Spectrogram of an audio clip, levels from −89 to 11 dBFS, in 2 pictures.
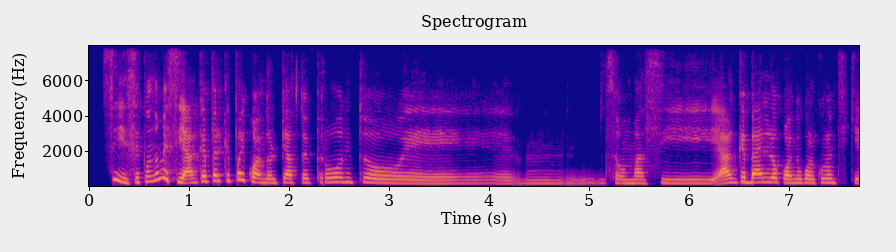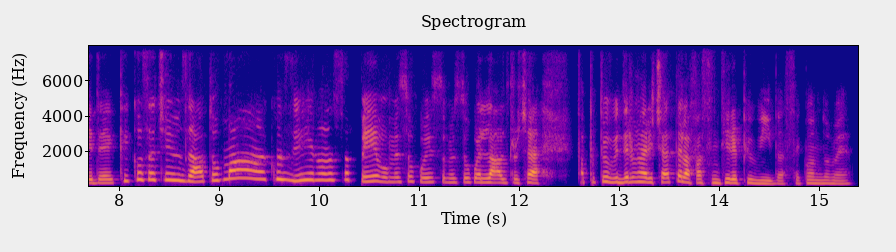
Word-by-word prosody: Sì, 375 Hz, -, +3 dB
secondo 260 Hz, -, -1 dB
me 445 Hz, -, +4 dB
sì, 260 Hz, -, +1 dB
anche 220 Hz, +7 st, +4 dB
perché 320 Hz, +1 st, +1 dB
poi 375 Hz, +4 st, +3 dB
quando 235 Hz, -7 st, +3 dB
il 210 Hz, -, -5 dB
piatto 225 Hz, 0 st, 0 dB
è 225 Hz, -, -3 dB
pronto 240 Hz, -3 st, -3 dB
ehm, 180 Hz, +1 st, -9 dB
insomma 195 Hz, 0 st, -5 dB
si, 195 Hz, -1 st, -7 dB
è -, -, -2 dB
anche 230 Hz, +5 st, +4 dB
bello 245 Hz, 0 st, +4 dB
quando 215 Hz, -1 st, +2 dB
qualcuno 220 Hz, +1 st, -1 dB
ti 215 Hz, -, -16 dB
chiede: 200 Hz, 0 st, -4 dB
"Che 315 Hz, +8 st, -6 dB
cosa 385 Hz, +1 st, +1 dB
ci 380 Hz, -, -8 dB
hai 360 Hz, -1 st, +4 dB
usato?" 290 Hz, 0 st, +3 dB
"Ma 450 Hz, -1 st, +3 dB
così 375 Hz, -4 st, +2 dB
non 365 Hz, -, -1 dB
lo -, -, +1 dB
sapevo, 310 Hz, -7 st, -2 dB
ho -, -, -9 dB
messo 260 Hz, +2 st, -8 dB
questo, 250 Hz, -2 st, -7 dB
ho -, -, -12 dB
messo 235 Hz, +1 st, -7 dB
quell'altro". 230 Hz, -3 st, 0 dB
Cioè, 205 Hz, 0 st, +3 dB, 0.3 s
fa 380 Hz, -, -9 dB
proprio 270 Hz, +3 st, -4 dB
vedere 250 Hz, +2 st, 0 dB
una 265 Hz, -, +3 dB
ricetta 245 Hz, +2 st, +1 dB
e -, -, +2 dB
la 245 Hz, -, +6 dB
fa 210 Hz, -, -4 dB
sentire 210 Hz, 0 st, -2 dB
più 205 Hz, -, -7 dB
viva 165 Hz, -2 st, -7 dB
secondo 175 Hz, +2 st, -9 dB
me. 165 Hz, -1 st, -11 dB
225 Hz, 205 wpm, -23 LUFS, 195-275 Hz, 0.3 s, la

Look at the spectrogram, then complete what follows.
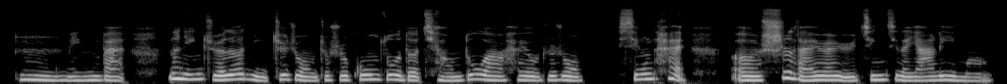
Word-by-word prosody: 嗯， 205 Hz, -4 st, 0 dB
明 190 Hz, +1 st, -1 dB
白。 185 Hz, -2 st, -1 dB, 0.4 s
那 265 Hz, -3 st, +4 dB
您 245 Hz, -1 st, +2 dB
觉 210 Hz, -5 st, +2 dB
得 230 Hz, +3 st, +4 dB
你 195 Hz, -8 st, -1 dB
这 225 Hz, 0 st, 0 dB
种 185 Hz, -6 st, 0 dB
就 195 Hz, -, -4 dB
是 200 Hz, 0 st, 0 dB
工 225 Hz, +3 st, 0 dB
作 225 Hz, -1 st, +1 dB
的 190 Hz, -2 st, 0 dB
强 180 Hz, -1 st, -2 dB
度 225 Hz, +3 st, -1 dB
啊， 195 Hz, -3 st, +1 dB
还 205 Hz, 0 st, -7 dB
有 190 Hz, -2 st, +1 dB
这 195 Hz, +1 st, -2 dB
种 190 Hz, -3 st, 0 dB, 0.3 s
心 240 Hz, +2 st, -1 dB
态， 255 Hz, +1 st, -1 dB, 0.4 s
呃， 190 Hz, 0 st, +2 dB
是 290 Hz, +8 st, +2 dB
来 190 Hz, -6 st, +2 dB
源 200 Hz, 0 st, +4 dB
于 175 Hz, -1 st, +1 dB
经 205 Hz, +2 st, 0 dB
济 210 Hz, 0 st, -4 dB
的 180 Hz, -2 st, +1 dB
压 180 Hz, +1 st, -1 dB
力 200 Hz, 0 st, +1 dB
吗？ 170 Hz, 0 st, -6 dB
200 Hz, 210 characters per minute, -23 LUFS, 185-220 Hz, 0.4 s, 那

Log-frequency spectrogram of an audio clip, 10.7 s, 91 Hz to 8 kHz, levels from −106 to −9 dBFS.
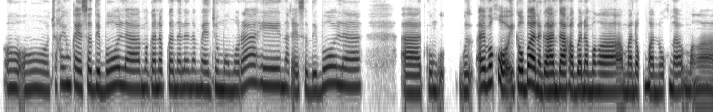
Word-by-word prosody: Oo, 230 Hz, -1 st, -4 dB
tsaka 260 Hz, +5 st, -8 dB
yung 270 Hz, -, +1 dB
queso 245 Hz, -2 st, -1 dB
de 230 Hz, 0 st, +1 dB
bola, 245 Hz, +1 st, 0 dB
maghanap 235 Hz, 0 st, -3 dB
ka 245 Hz, -, -5 dB
na 230 Hz, 0 st, -3 dB
lang 235 Hz, 0 st, -4 dB
ng 235 Hz, -, -4 dB
medyo 230 Hz, 0 st, -3 dB
mumurahin 255 Hz, +4 st, -2 dB
na 245 Hz, -, -3 dB
queso 220 Hz, +1 st, -7 dB
de 210 Hz, -, -3 dB
bola, 255 Hz, +1 st, -2 dB, 0.6 s
at 200 Hz, 0 st, -1 dB
kung 220 Hz, -1 st, -3 dB
gu -, -, -8 dB, 0.2 s
gu 210 Hz, -2 st, -4 dB
ewan 255 Hz, +4 st, +4 dB
ko, 225 Hz, -, +6 dB
ikaw 240 Hz, +2 st, +5 dB
ba, 285 Hz, -2 st, +10 dB
naghahanda 215 Hz, 0 st, +5 dB
ka 215 Hz, -, +4 dB
ba 220 Hz, -, +3 dB
ng 215 Hz, -1 st, +1 dB
mga 215 Hz, -1 st, +2 dB, 0.3 s
manok, 205 Hz, 0 st, -1 dB
manok, 200 Hz, -5 st, -1 dB
na 210 Hz, -1 st, -1 dB
mga 220 Hz, -, -4 dB
230 Hz, 190 wpm, -24 LUFS, 215-250 Hz, 0.6 s, ba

